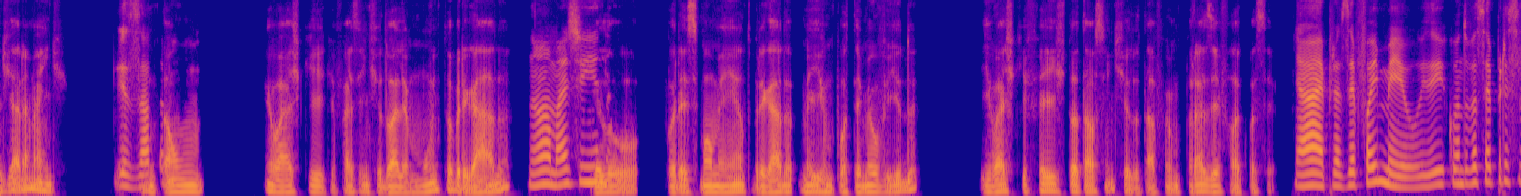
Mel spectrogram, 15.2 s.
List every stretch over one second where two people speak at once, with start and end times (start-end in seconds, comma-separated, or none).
none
